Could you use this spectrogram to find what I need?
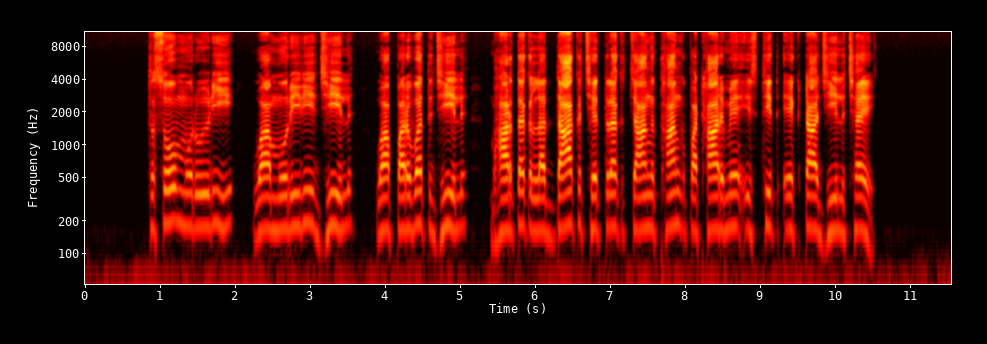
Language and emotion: Maithili, neutral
